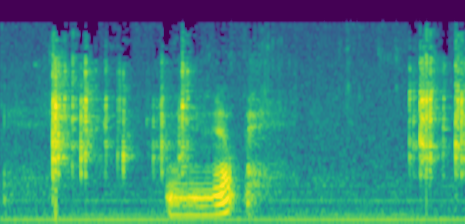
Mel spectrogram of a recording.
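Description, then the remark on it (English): Metallic jangling and scraping as keys are fumbled and tried one after another in the lock of a barred door to a shuttered room, with a few sharp clicks and a brief low creak midway. “No, these are the only keys”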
